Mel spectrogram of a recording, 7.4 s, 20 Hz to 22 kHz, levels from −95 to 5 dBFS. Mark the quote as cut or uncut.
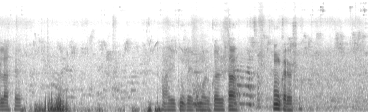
cut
